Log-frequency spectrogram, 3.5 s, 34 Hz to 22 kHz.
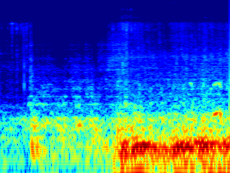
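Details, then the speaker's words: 1968 GMC truck with a factory 351 big-block V6, started with gas poured on the carb and choke partly out: cranks, catches and rumbles unevenly briefly, then dies; seems not to be getting fuel to the carb. "So, I got this thing to bump over a couple times there and fire off. And it seemed like it's not getting fuel to the carb"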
